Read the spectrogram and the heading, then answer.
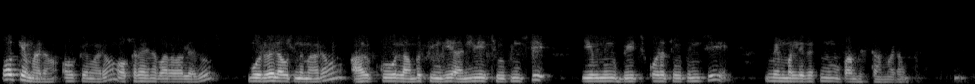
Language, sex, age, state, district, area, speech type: Telugu, male, 18-30, Andhra Pradesh, Visakhapatnam, rural, conversation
